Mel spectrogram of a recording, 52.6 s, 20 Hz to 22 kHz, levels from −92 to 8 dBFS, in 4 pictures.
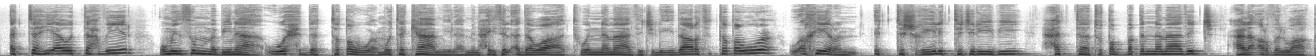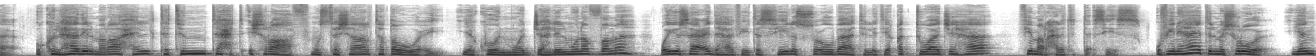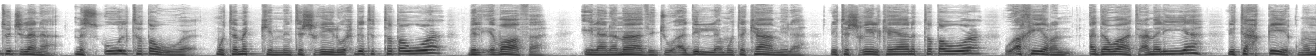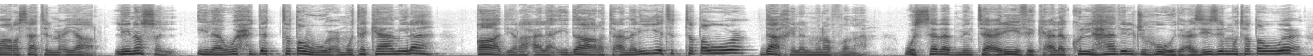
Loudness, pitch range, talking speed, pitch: -16 LUFS, 140-180 Hz, 105 wpm, 160 Hz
